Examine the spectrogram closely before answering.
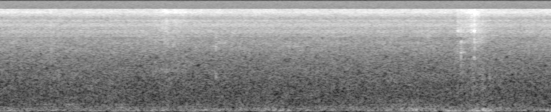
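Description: A plastic model part clicks softly as it is handled.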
